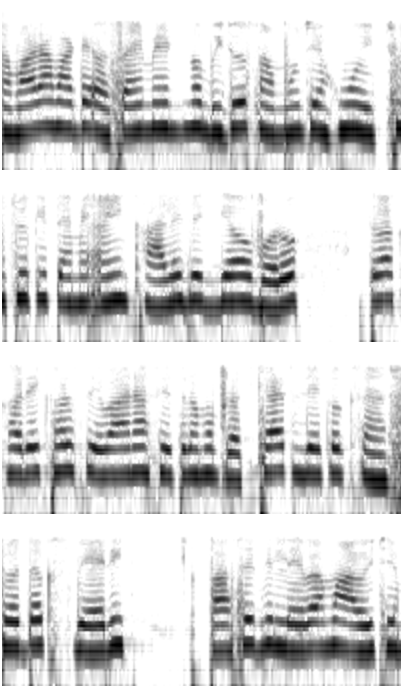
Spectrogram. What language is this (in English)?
Gujarati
